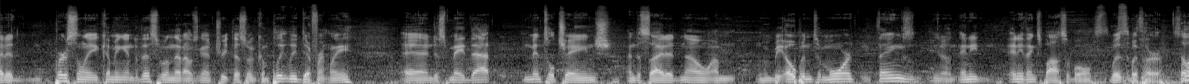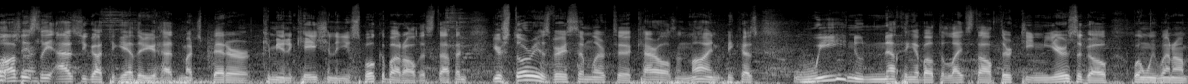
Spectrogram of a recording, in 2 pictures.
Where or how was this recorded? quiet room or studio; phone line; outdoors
outdoors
